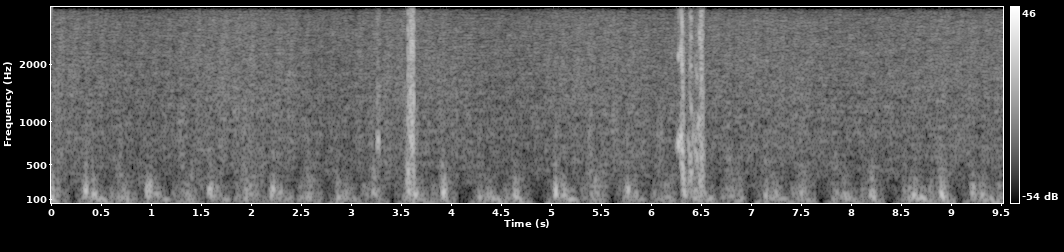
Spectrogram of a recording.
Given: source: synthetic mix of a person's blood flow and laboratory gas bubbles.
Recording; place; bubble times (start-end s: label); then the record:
Doppler ultrasound of blood flow; precordium
3.25-3.31 s: bubbles
3.52-3.68 s: bubbles
6.24-6.55 s: bubbles
From the record:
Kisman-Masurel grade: 113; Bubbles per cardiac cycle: 1 to 2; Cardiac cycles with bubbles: 1 to 10%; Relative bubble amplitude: loud (0.450 to 0.775); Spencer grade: 1 (occasional bubble signal discernible with the cardiac motion signal, with majority of cardiac periods free of bubbles); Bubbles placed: anywhere in the cardiac cycle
